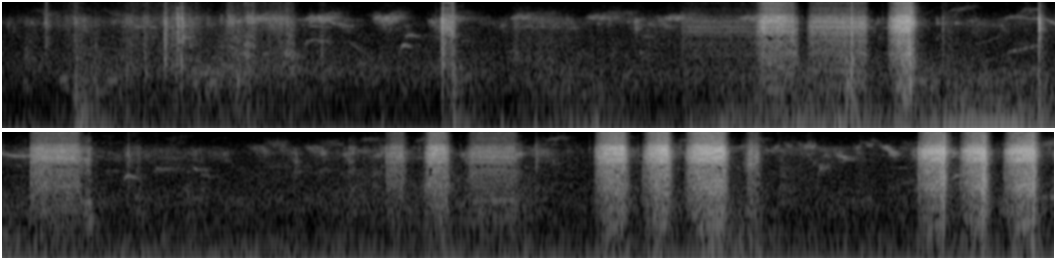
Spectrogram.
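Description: Cordless drill drilling small screw holes through a motorhome's side wall, run in a string of short bursts with several in quick succession near the end.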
